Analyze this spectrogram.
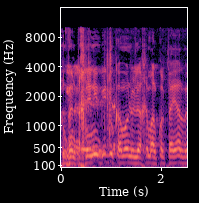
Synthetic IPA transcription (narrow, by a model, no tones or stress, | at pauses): vhɛmt̪aχnenimbid̪ukamolilaχemʕalkolt̪ajaɾve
